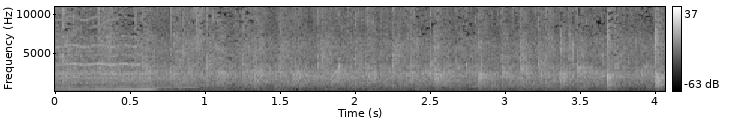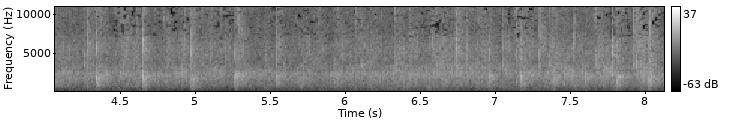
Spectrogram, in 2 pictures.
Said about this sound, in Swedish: Ja, de applåderna till Evert Taube kan man väl gärna instämma i. Här var det Nocturne han framförde själv.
